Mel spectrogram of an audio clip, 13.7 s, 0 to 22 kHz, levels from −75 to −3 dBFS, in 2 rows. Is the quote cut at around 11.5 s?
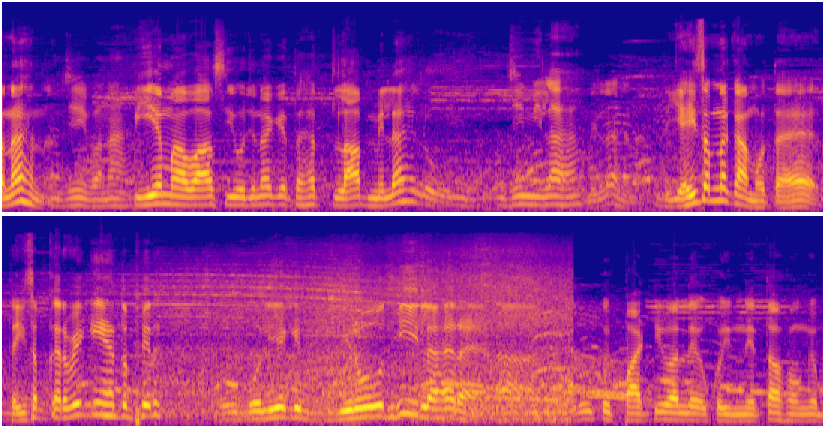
yes; 1 cut; at 11.5 s

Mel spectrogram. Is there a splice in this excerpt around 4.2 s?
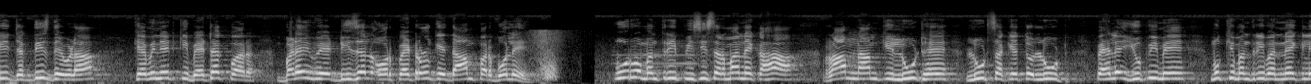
no; 1 cut; at 5.5 s

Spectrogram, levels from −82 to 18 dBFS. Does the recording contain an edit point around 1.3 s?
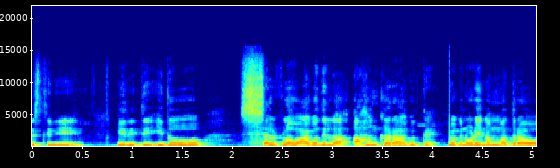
no; 1 cut; at 4.0 s

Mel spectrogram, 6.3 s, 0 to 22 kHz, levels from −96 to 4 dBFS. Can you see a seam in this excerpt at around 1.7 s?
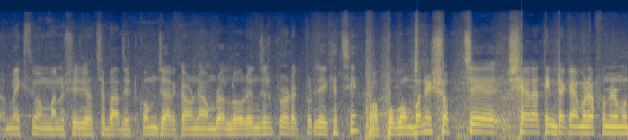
no; 1 cut; at 3.1 s

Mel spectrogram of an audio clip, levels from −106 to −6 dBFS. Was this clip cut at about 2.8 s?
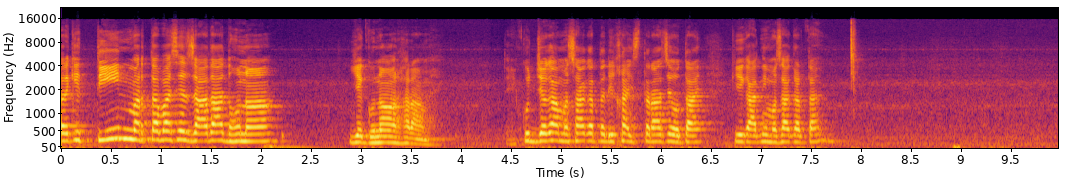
no; 1 cut; at 4.5 s

